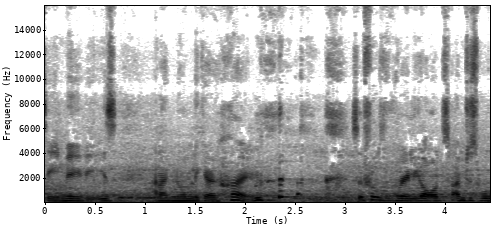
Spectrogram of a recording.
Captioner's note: giggles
